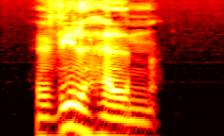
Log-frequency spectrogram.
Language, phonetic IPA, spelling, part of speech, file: Polish, [ˈvʲilxɛlm], Wilhelm, proper noun, Pl-Wilhelm.ogg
